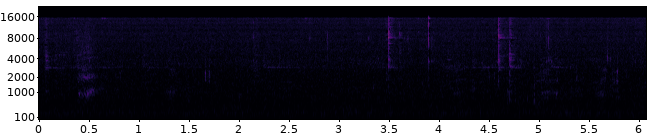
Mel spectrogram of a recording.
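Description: Near silence: outdoor room tone with a few faint, brief clicks and rustles.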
